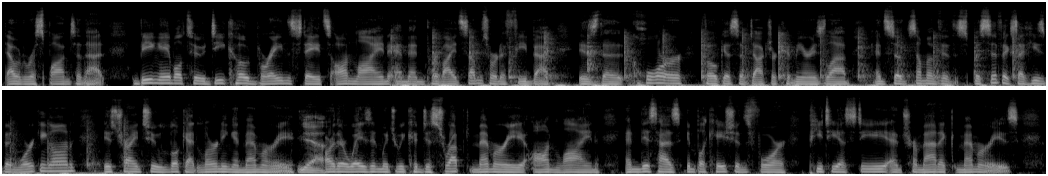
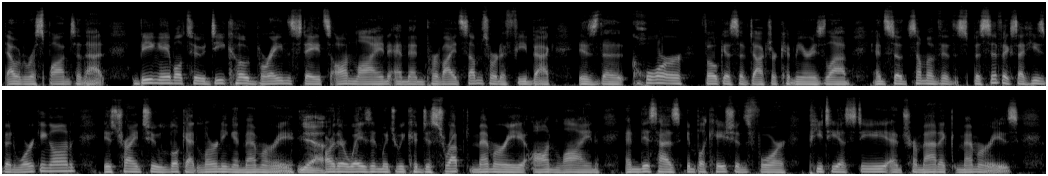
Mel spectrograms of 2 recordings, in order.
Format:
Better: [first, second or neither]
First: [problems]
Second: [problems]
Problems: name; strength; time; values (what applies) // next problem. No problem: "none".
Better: second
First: footsteps; noticeable; from 4 to 12 s; peak 7 dB below the speech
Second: none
